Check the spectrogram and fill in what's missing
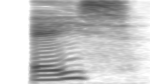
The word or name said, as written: ais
